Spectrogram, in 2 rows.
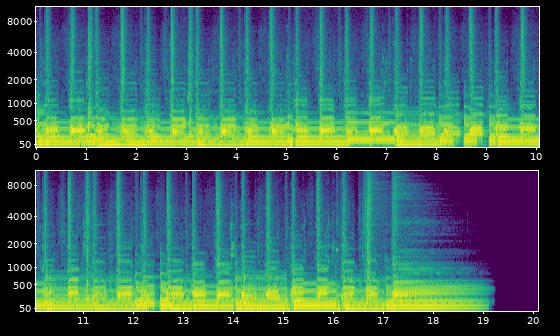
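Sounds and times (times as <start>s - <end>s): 
jazz blues jazz guitar in E flat major: 0.0s - 19.2s.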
